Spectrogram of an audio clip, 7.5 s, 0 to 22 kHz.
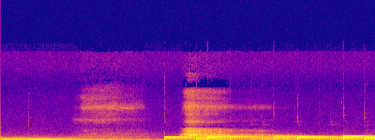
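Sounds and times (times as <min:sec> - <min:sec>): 
soft music with sustained tones and gentle plucked notes: 0:00.0 - 0:07.5
deep airy breath in and long slow exhale: 0:01.5 - 0:03.0, 0:03.6 - 0:05.6.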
